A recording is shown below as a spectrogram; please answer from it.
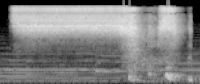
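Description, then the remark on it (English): A person makes a long, loud, steady hiss like a snake for about a second, then trails off into a few short breathy puffs. No words are spoken. “I don't know if we're doing the hissing or not.”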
